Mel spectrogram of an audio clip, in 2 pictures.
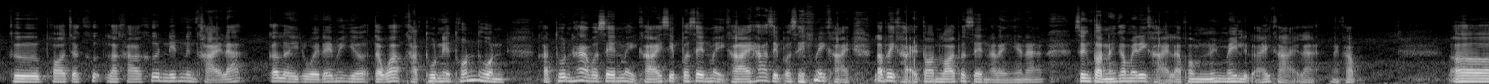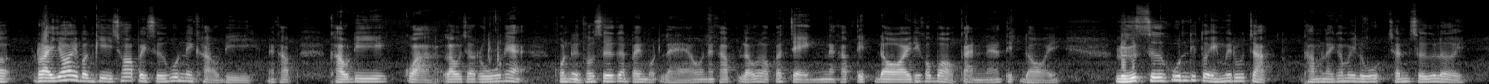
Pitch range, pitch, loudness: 120-145 Hz, 130 Hz, -18 LUFS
